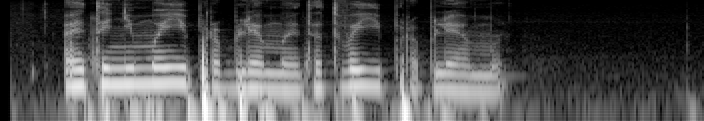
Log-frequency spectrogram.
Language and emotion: Russian, neutral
